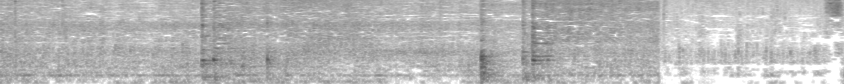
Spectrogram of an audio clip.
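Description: Chicken with sugar stirred in a hot pan for Indonesian ayam ungkep, a steady broadband sizzle with several sharp scrapes of the spoon against the pan, close and loud throughout, easing slightly at the end.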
